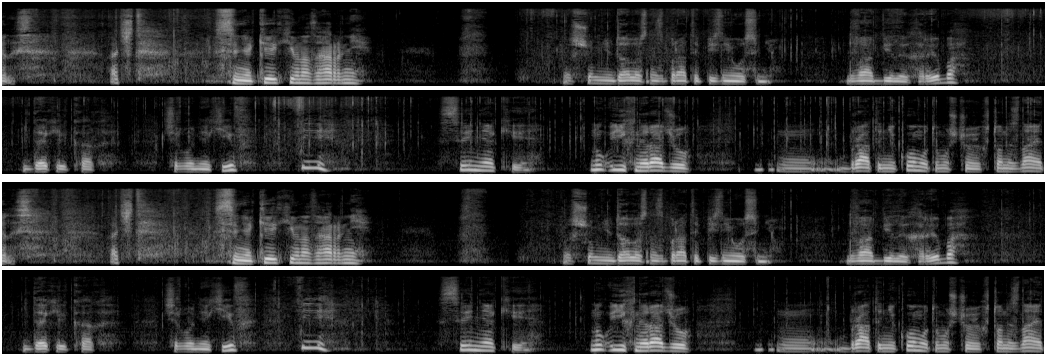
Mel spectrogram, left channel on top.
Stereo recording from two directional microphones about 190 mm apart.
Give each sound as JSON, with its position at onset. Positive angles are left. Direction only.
{"t": 0.0, "sound": "a sound", "side_deg": -15}
{"t": 1.0, "sound": "speech", "side_deg": 0}
{"t": 3.4, "sound": "speech", "side_deg": -20}
{"t": 4.6, "sound": "a sound", "side_deg": -15}
{"t": 5.6, "sound": "speech", "side_deg": -5}
{"t": 10.7, "sound": "speech", "side_deg": 5}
